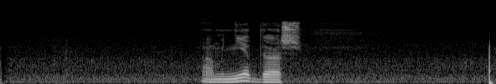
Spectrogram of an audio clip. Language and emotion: Russian, neutral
